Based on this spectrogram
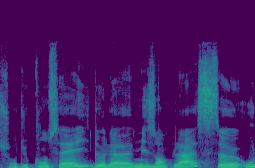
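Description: The tone is dark and mellow, with ordinary pitch variation. The recording is very clean, with a silent background. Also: woman. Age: 30s. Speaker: digital marketing consultant. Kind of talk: interview.

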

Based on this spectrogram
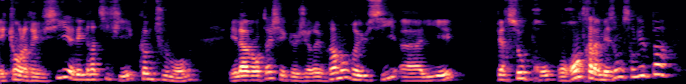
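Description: Very fast and high in pitch, a man talks with very wide pitch swings. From southern France (Tarn), raised in northern France. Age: 30s. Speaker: electronics company founder. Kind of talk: interview. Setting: company offices. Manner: hesitant, many fillers.

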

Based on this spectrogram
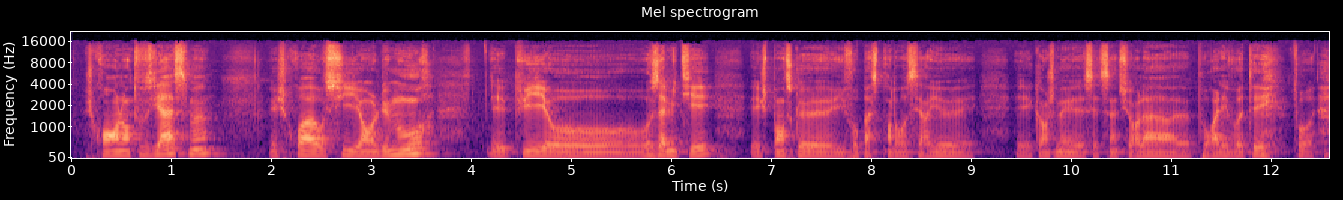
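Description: A man with a medium-pitched voice and ordinary pitch variation talks at a fairly slow pace. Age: 50s. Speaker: former police tactical officer and judoka. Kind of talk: interview. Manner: halting, with frequent repetitions.

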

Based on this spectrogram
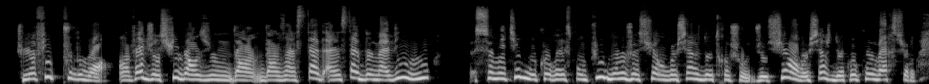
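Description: Against a quiet background, a woman speaks with a fairly high pitch and a dark, mellow tone. Her intonation is lively. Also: moderate pace, very even loudness, dry, close sound with no echo. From Corsica, Ajaccio. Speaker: lawyer and coach. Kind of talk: interview. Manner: hesitant, many fillers.

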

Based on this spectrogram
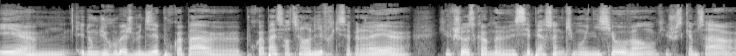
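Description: A man's fairly high voice at a very fast pace, flat and monotone in intonation. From northern France. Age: 20s. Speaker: podcast host. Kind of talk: solo podcast monologue. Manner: hesitant, many fillers.

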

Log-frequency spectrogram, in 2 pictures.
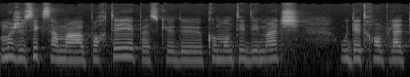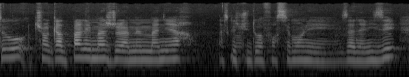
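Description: Fairly quick in pace and fairly even in intonation, an ordinary speaking voice carries on. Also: woman, medium pitch for a woman. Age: 30s. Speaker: professional footballer. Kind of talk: casual interview.

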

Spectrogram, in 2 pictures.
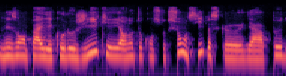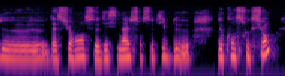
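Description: A woman talks at a moderate pace with ordinary pitch variation and a dark, mellow tone. The sound is dry and close with no echo, and the background is quiet. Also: medium pitch for a woman. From western France, La Rochelle. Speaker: interior decorator. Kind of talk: interview. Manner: hesitant, many fillers.

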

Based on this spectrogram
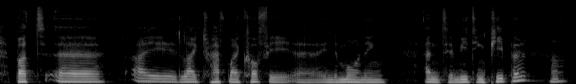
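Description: Speaking with a Luxembourgish accent, a man at a medium pitch goes at a fairly slow pace with ordinary pitch variation, in a dry, close sound with no echo. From Luxembourg, Esch-sur-Alzette. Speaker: entrepreneur and property developer. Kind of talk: interview. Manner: halting, many fillers.

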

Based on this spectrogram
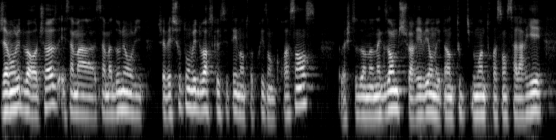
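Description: Delivery is very fast, with fairly even intonation throughout. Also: man, medium pitch for a man. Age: 20s. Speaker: revenue operations manager at a fintech. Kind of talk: casual interview. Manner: hesitant, many fillers.

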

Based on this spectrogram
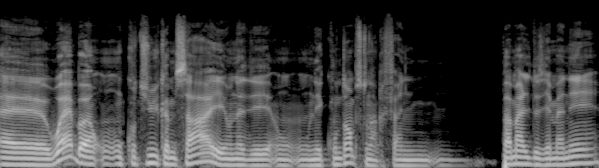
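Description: A man's ordinary speaking voice, medium in pitch with ordinary pitch variation, at a moderate pace in a very clean recording with a silent background. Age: 20s. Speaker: entrepreneur. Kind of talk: casual interview.

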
